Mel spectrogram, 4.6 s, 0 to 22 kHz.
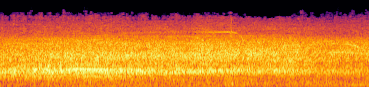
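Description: A stadium crowd at a 2003 NFL game between Pittsburgh and Baltimore roars in a steady, dense wash of cheering and noise that swells slightly and then eases.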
